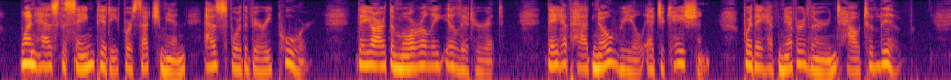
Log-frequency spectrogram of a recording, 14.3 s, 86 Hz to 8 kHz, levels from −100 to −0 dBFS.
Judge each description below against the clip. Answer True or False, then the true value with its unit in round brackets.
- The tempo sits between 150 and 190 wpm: False (135 wpm)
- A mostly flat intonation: False (4.2 semitones)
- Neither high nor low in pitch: True (180 Hz)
